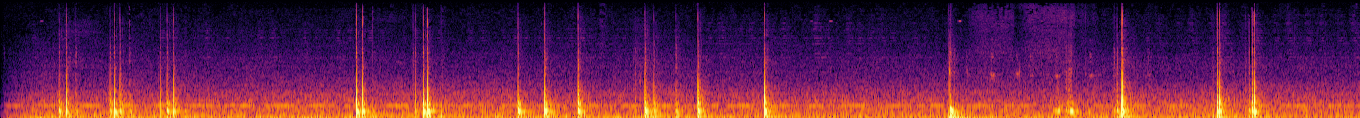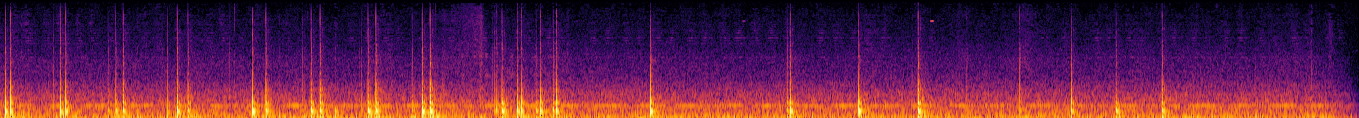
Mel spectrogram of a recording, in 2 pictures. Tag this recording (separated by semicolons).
fingers; impatiently; OWI; table; tapping; variations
